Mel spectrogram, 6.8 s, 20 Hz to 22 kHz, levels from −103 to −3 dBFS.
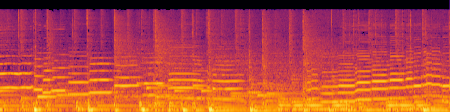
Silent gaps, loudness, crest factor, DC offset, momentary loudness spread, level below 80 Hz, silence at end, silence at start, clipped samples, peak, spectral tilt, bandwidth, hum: none; -18 LUFS; 16 dB; under 0.1%; 4 LU; -26 dBFS; 0 s; 0 s; under 0.1%; -2 dBFS; -5.5 dB/octave; 16.5 kHz; none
